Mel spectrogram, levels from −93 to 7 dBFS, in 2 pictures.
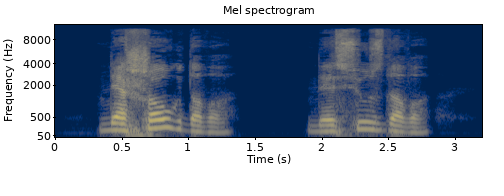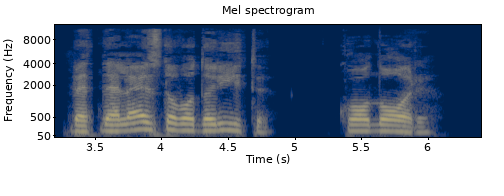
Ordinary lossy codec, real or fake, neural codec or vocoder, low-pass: AAC, 32 kbps; real; none; 10.8 kHz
